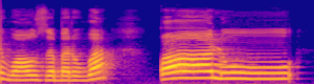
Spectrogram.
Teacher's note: واو زبر وا کھینچیں گے نہیں، بالکل جلد پڑھنا ہے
